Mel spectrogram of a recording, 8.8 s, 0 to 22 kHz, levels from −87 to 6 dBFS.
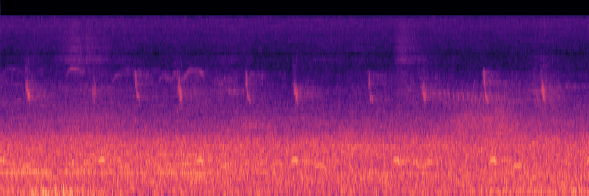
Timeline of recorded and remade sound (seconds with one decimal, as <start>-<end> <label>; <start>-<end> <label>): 0.0-3.5 remade; 3.5-5.0 recorded; 5.0-6.8 remade; 6.8-8.0 recorded; 8.0-8.8 remade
